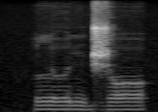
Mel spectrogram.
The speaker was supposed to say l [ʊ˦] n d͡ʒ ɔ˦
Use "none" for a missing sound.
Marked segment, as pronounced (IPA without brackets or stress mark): ʊ˦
